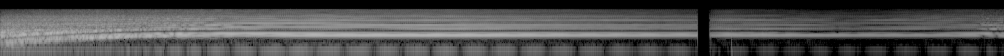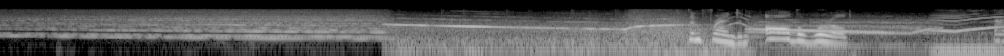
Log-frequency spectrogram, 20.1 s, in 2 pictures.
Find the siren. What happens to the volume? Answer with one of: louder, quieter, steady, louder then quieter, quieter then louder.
quieter then louder.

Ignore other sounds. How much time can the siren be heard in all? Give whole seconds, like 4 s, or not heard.
20 s.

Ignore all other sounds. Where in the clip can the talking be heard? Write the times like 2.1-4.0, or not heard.
16.9-18.6.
